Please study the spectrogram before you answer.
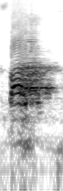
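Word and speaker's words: فتح: Iza ja an-nasrullahi wal fath. Fath. Ha nya di dalam tenggorokan. Karena ada ta mati nanti ha nya juga mati disukunkan. Jadi ada dua tanda yang mati dibacanya berbarengan.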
